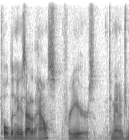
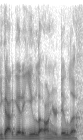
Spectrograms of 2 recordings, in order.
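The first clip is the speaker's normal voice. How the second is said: put-on Southern accent with drawl. Joking in rhyme about the eula: put-on Southern accent. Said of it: "he's going straight to this Southern accent today".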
